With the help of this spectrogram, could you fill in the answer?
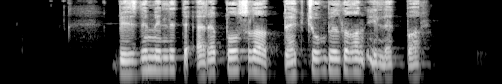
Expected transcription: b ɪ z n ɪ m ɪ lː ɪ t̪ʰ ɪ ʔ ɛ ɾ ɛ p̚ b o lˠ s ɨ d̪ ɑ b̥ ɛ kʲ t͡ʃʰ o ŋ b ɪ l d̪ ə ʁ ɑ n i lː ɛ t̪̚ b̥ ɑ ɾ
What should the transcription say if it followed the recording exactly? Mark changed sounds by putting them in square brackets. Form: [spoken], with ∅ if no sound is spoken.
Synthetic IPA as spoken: b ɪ z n ɪ m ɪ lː ɪ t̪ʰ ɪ ʔ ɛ ɾ ɛ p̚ b o lˠ s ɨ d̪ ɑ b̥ ɛ kʲ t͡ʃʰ o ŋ b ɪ l d̪ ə ʁ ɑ n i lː ɛ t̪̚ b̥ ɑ ɾ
